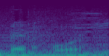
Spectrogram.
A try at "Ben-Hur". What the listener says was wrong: You said whore. I would say her. Because you're supposed to say Ben-Hur.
